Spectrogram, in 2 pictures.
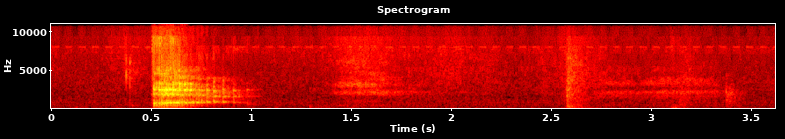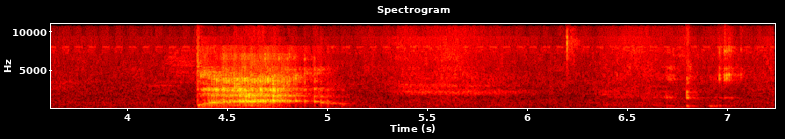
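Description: Two loud, rough belches a few seconds apart, with faint voice sounds and quiet room noise in between; ordinary burping.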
